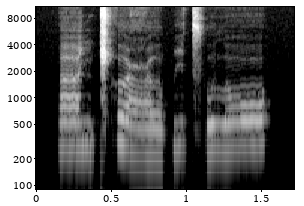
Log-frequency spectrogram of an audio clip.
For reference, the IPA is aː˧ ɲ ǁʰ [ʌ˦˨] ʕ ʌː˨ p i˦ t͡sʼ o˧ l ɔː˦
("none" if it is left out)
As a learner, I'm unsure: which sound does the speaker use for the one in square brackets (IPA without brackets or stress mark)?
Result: ʌ˦˨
